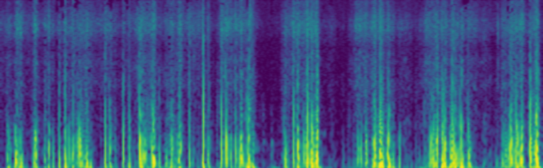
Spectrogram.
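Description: Long acrylic nails scratch quickly and firmly across a large, soft pillow covered in brown striped ribbed fabric. The scratching comes in dense, muffled bursts with mostly low, rumbling texture, broken by a brief quiet pause near the middle.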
